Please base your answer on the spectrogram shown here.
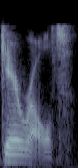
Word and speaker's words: Geralt: And it's Geralt. Awesome. You dunce. Jeez. Is it? That's how they pronounce it in the voice acting sometimes.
